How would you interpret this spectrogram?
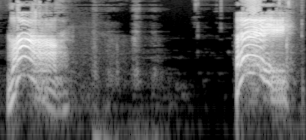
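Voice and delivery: yelping shout, very high-pitched.

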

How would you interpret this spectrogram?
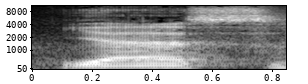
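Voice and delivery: defeated, resigned, slightly high-pitched tone. Answering whether ready for the next segment: defeated voice. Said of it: "the defeat in your voice is great".

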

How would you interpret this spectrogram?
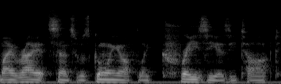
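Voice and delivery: ordinary delivery

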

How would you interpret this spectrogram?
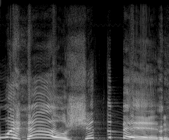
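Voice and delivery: high, loud, slow, taunting clown voice.

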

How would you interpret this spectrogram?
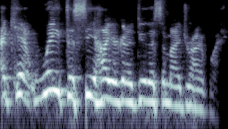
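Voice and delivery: keen, eager, can't-wait enthusiastic voice. Retelling how a guy came up to the speaker's truck, imitating an enthusiastic guy. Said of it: "comes up to me enthusiastically and says".

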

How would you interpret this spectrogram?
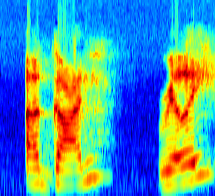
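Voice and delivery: ordinary delivery

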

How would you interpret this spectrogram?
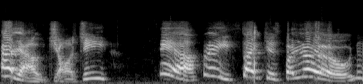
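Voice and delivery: very high voice swooping around in pitch. Imagining Malcolm McDowell playing Pennywise, Malcolm McDowell as Pennywise. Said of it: "Malcolm McDowell was supposed to be considered too".

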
